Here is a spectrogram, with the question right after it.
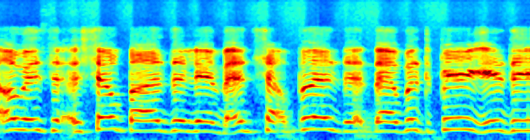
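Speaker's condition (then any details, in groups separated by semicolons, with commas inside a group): ALS; limb onset, right foot first; diagnosed 1.5 years ago, portable wheelchair, right hand, both shoulders weak; slower speech, voice banking done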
